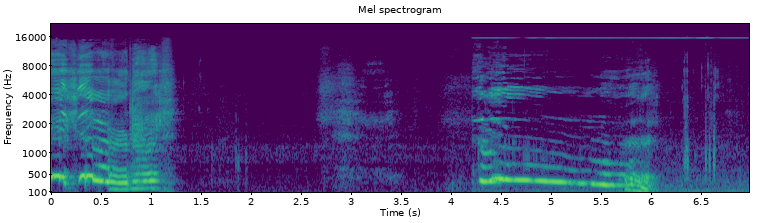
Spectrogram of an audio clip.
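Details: Pet Saint Bernard Ours talks at length: a short whining moan, a pause, then a longer descending groan of about two seconds in a quiet indoor room.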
